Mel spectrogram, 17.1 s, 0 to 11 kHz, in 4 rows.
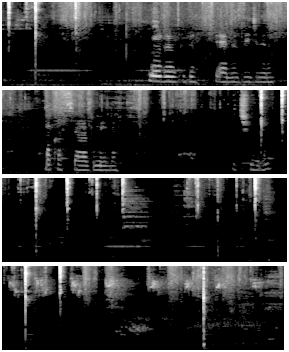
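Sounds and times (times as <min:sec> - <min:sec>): scissors snipping stems: 0:00.0 - 0:04.4, 0:07.0 - 0:10.6, 0:11.3 - 0:14.3.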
